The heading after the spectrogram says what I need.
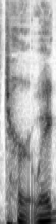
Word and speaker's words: Turtwig: Please pronounce Turtwig right. That is right. Unless you're really big on the second T.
